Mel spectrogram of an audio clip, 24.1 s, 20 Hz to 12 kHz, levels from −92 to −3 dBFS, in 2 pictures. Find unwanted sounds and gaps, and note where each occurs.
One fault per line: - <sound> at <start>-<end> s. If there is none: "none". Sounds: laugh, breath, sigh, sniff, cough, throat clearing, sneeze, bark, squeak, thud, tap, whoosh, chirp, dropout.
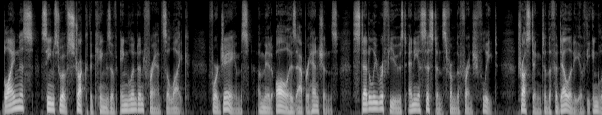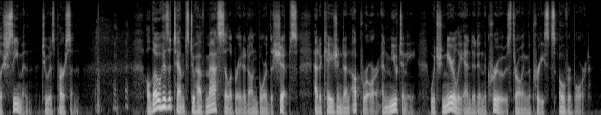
- laugh at 13.9-14.7 s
